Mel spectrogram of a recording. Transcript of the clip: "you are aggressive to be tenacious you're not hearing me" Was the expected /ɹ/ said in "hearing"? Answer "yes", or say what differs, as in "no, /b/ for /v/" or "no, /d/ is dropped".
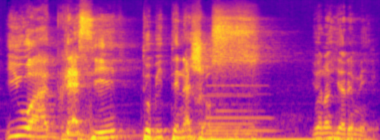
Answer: yes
